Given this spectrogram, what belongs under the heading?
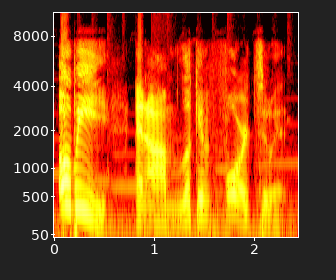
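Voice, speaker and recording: A man's voice: high voice, huge pitch swings, normal speed, pushed and bright. A man hosting a gaming video, reading game narration aloud and chatting casually with playful asides. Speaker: gaming video host, let's player. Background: game music.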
